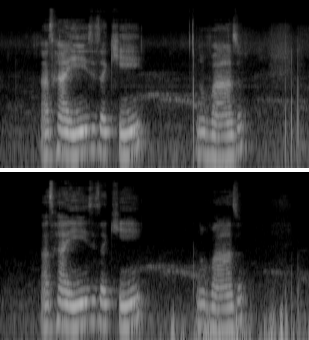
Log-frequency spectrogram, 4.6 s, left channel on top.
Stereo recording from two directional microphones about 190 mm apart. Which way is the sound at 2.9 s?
5° right (ahead or behind).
